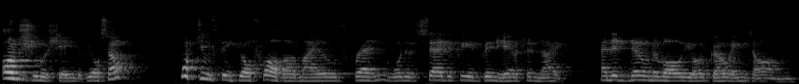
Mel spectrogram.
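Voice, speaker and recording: A woman's voice: fairly low pitch, moderate pace, close to an everyday voice. A woman voicing a stern, wise old male badger with a thin, dry, severe voice. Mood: scolding. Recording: roomy echo.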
